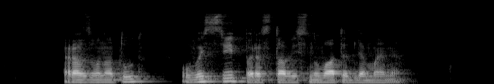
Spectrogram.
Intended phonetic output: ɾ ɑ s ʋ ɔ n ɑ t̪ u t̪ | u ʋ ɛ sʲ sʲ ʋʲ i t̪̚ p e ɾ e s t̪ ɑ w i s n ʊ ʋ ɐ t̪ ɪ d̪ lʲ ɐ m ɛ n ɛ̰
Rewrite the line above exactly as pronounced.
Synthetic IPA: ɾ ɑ z ʋ ɔ n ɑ t̪ u t̪ | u ʋ ɛ sʲ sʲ ʋʲ i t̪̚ p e ɾ e s t̪ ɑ w i s n ʊ ʋ ɑ t̪ ɪ d̪ lʲ ɐ m ɛ n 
